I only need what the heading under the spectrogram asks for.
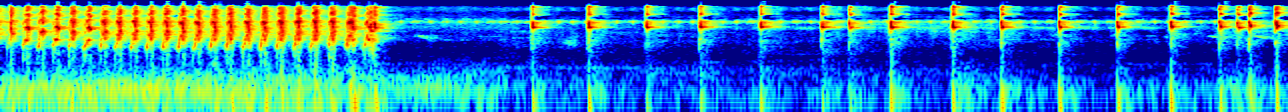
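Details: Lovebird ngekek chatter played to prompt other lovebirds to chatter: a fast run of harsh high chirps for nearly three seconds, a brief pause, then sharp separate clicks and chirps spaced roughly half a second apart.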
